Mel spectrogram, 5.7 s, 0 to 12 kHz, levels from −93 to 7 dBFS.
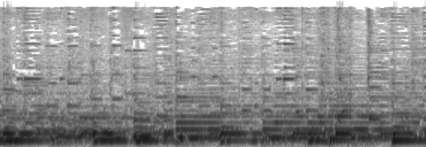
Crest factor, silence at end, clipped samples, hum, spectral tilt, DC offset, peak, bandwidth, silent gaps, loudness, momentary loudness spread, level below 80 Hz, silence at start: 12 dB; 0 s; 0.2%; none; -8 dB/octave; under 0.1%; 0 dBFS; 10.5 kHz; none; -12 LUFS; 5 LU; -42 dBFS; 0 s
